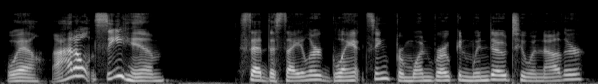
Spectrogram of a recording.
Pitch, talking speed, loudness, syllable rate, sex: 195 Hz, 150 wpm, -19 LUFS, 4.4 syllables/s, female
